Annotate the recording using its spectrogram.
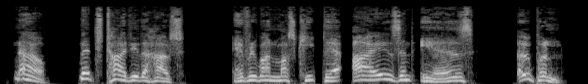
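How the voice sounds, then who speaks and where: A man's put-on character voice, high-pitched with lively intonation, at a fairly slow pace, very even in loudness, with a dry, close sound and no echo. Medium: audio drama. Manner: earnest, explanatory.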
